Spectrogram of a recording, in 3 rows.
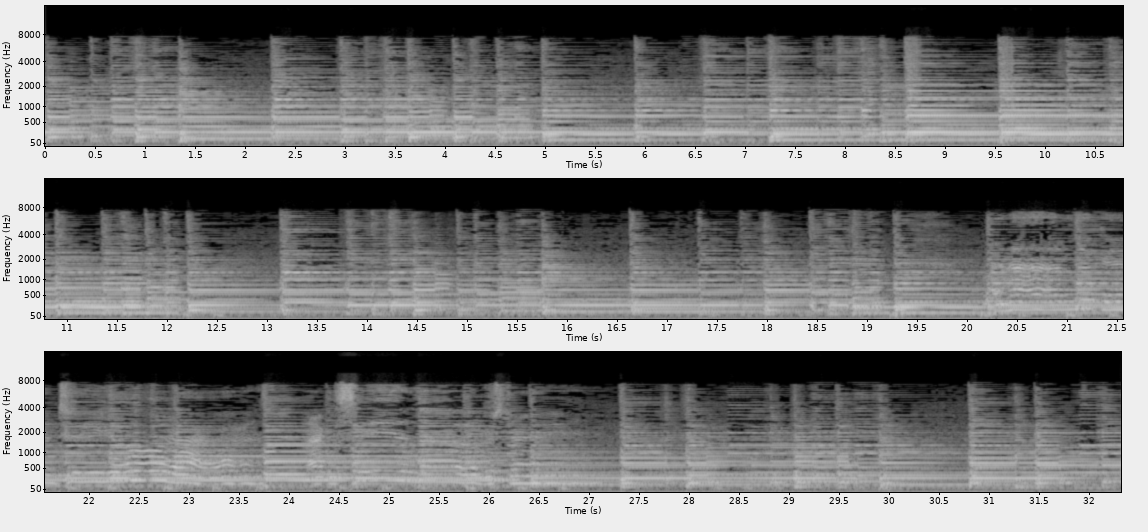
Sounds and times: Music: 0:00.0 - 0:32.3.

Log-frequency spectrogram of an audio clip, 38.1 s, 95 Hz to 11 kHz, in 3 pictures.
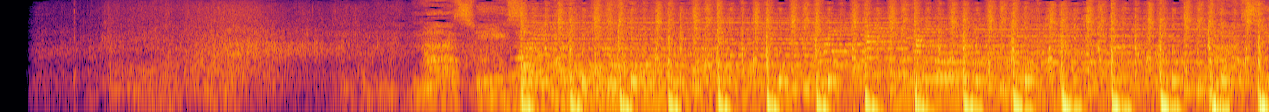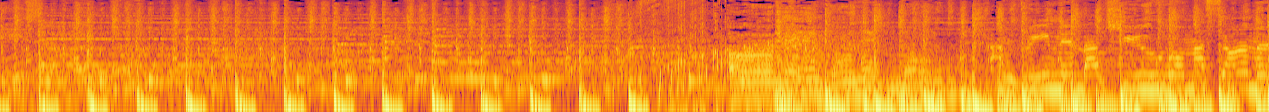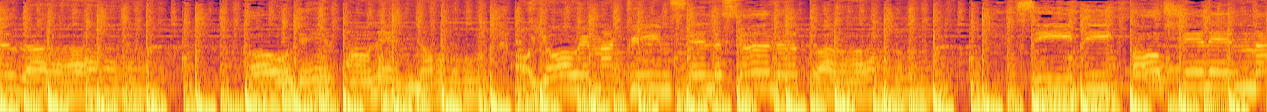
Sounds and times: Music: 0:04.8 - 0:38.0.

